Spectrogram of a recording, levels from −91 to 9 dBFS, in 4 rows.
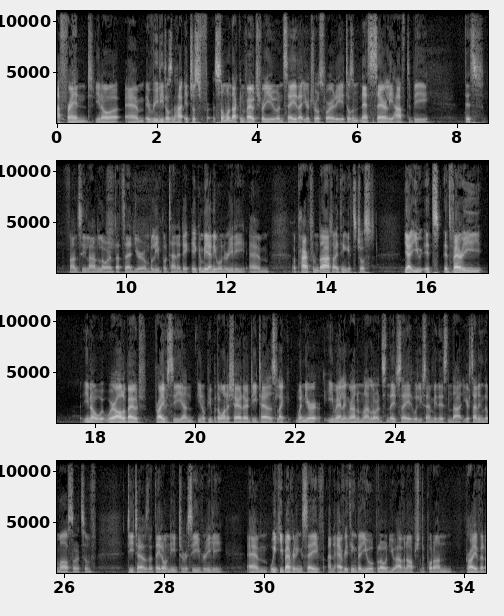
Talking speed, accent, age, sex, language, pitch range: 210 wpm, Irish, 10-29, male, English, 90-100 Hz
